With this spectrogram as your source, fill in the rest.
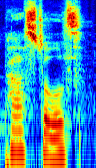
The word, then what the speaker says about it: pastilles: correct, I would have pronounced that fruit pastilles. Fruit Fruit pastilles. pastilles, yeah. Apparently not. Fruit pastels.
